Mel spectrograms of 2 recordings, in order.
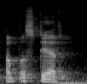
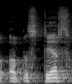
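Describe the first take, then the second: First: "अपस्टेयर" ending on r, no s; singular without final s. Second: "अपस्टेयर्स" with an s after the r; plural with final s. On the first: Teacher dismissing the wrong form, final s missing. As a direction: say "अपस्टेयर" with the s left off. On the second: Teacher giving the correct form, final s sounded. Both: Shown as a demonstration. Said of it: "ना कि अपस्टेयर".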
